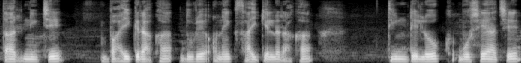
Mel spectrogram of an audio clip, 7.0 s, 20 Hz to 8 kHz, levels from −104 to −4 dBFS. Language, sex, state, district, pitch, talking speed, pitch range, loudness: Bengali, male, West Bengal, Dakshin Dinajpur, 115 Hz, 110 wpm, 110-115 Hz, -22 LUFS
